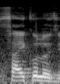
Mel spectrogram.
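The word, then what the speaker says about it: psychology: N letter to থাকে হলে P letter to silent জানে ফর এক্সাম্পল সাইকোলজি একটু বহুতে পরে বহুত স্টুডেন্ট আছে ভালো ভালো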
